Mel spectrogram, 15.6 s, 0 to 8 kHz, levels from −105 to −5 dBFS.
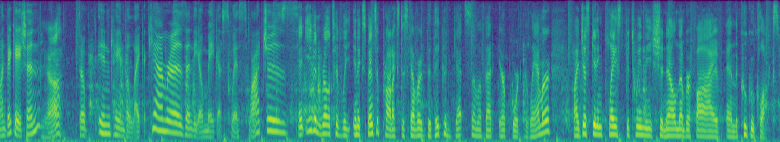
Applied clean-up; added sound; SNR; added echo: none; Writing + Drum / Drum kit; 19 dB; none.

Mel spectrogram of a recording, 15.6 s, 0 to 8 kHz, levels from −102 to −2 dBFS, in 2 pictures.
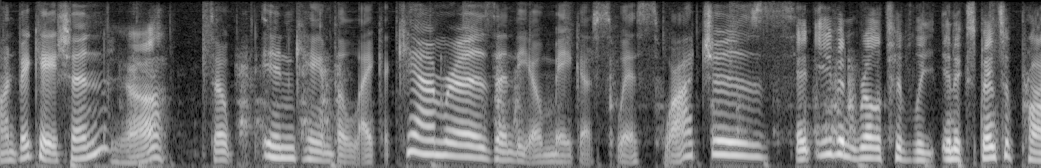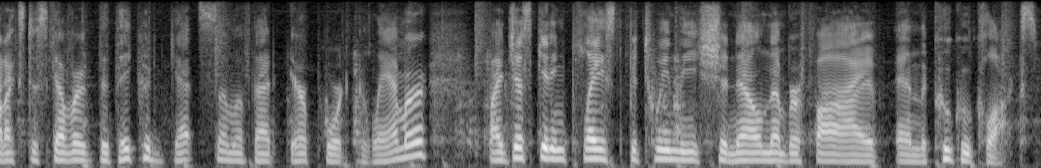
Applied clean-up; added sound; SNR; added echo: neural mask model RNNoise.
